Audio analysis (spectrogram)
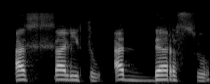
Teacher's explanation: lamnya tidak terbaca. Langsung masuk ke huruf berikutnya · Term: syamsiah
